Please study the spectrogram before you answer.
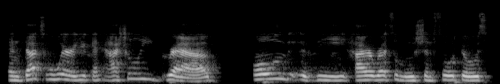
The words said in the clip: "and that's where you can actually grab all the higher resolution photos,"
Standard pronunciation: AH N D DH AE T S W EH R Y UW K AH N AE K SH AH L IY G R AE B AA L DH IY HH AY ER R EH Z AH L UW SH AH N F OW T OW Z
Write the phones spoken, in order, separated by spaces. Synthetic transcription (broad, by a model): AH N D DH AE T S W EH R Y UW K AH N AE K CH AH L IY G R AE B AA L DH IY HH AY ER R EH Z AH L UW SH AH N F OW T OW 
